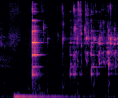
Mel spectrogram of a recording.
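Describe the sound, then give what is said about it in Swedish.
Saffron beer from Jack Daw Breweries, from a small bottle, is poured into a glass: a sharp clink of glass, then a quiet, bubbly gurgle of liquid filling and fizzing for about a second. “Då ska vi se. Får man glaset?”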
